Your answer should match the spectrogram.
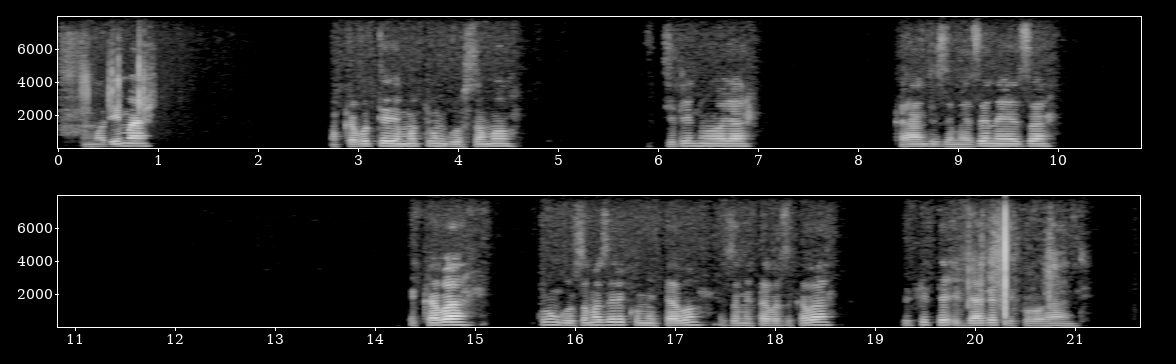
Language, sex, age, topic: Kinyarwanda, male, 25-35, agriculture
